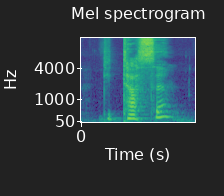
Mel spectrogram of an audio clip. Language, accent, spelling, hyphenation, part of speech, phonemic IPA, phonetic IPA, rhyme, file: German, Austria, Tasse, Tas‧se, noun, /ˈtasə/, [ˈtʰa.sə], -asə, De-at-Tasse.ogg
- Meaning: cup, mug (drinking vessel)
